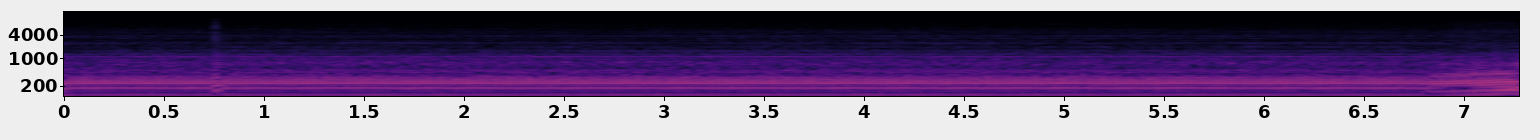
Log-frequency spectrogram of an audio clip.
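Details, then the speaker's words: Energizer eZV2000P gas generator in economy mode as camper and battery bank charger are plugged in: steady low drone, pitch and loudness climb as load comes on; normal RPM increase. "So you can hear the RPM go up and the noise level go up when I plugged in the battery bank."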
